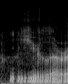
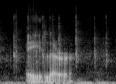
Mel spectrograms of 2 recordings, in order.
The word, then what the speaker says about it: Euler: this forum dog rotation is a quatrain your euler angles X so water neons are awesome they're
